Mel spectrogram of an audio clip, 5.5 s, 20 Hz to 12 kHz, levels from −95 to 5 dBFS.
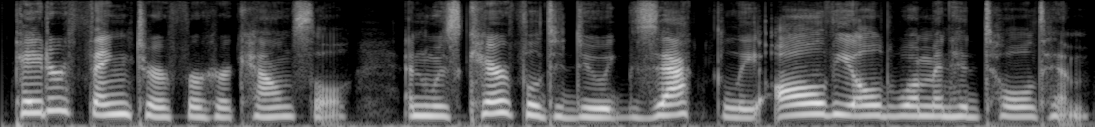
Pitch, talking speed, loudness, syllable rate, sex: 230 Hz, 210 wpm, -19 LUFS, 5.4 syllables/s, female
